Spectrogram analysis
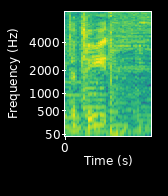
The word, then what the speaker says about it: Petite: Petite.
